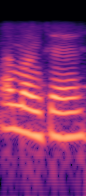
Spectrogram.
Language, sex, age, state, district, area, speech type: Tamil, female, 18-30, Tamil Nadu, Pudukkottai, rural, conversation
